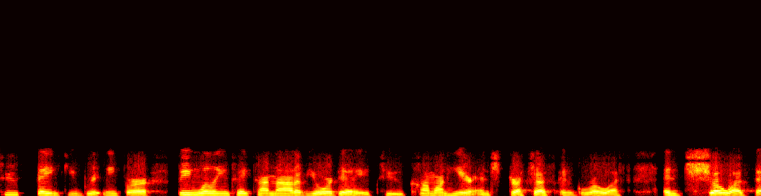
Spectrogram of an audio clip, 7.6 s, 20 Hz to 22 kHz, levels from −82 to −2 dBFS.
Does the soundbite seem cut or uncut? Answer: uncut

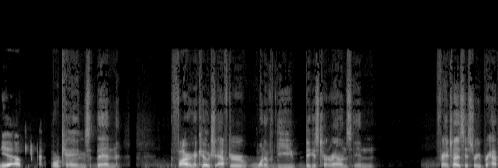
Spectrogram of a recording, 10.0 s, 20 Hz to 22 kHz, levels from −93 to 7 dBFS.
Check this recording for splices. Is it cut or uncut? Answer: uncut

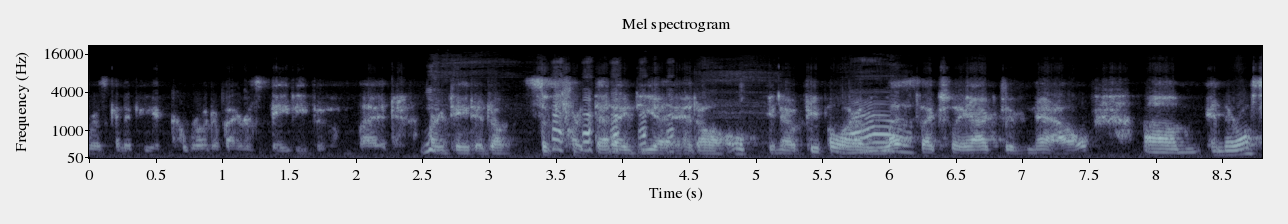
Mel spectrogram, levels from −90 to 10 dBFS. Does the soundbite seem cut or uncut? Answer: uncut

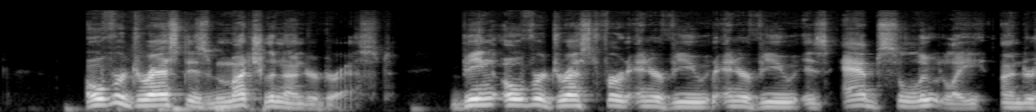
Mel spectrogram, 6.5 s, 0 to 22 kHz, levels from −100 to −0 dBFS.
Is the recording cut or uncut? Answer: cut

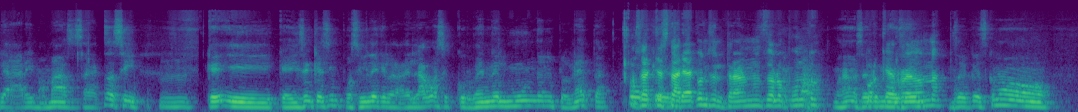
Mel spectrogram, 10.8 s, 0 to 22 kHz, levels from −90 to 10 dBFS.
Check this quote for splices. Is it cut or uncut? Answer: cut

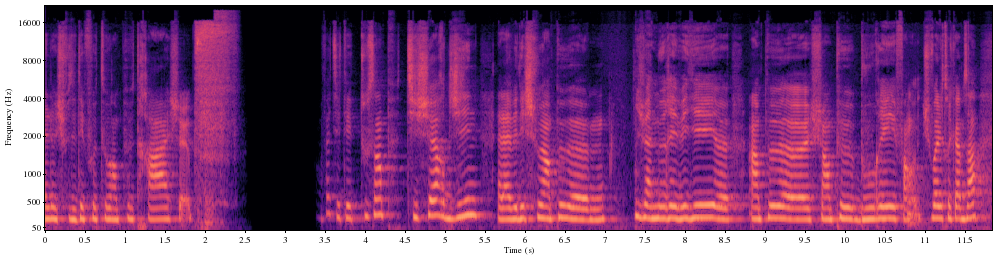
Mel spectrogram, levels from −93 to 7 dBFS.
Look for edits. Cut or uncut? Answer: uncut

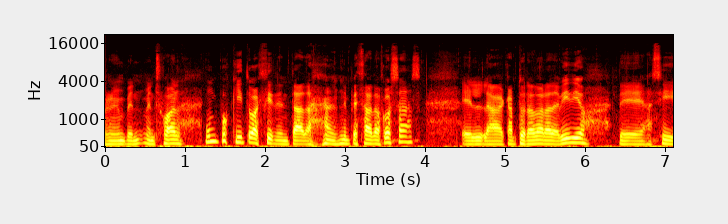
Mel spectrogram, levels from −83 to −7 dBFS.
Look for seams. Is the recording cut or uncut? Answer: cut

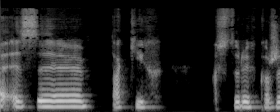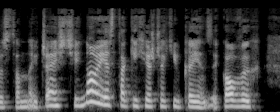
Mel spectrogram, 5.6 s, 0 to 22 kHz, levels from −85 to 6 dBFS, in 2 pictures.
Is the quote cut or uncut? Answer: uncut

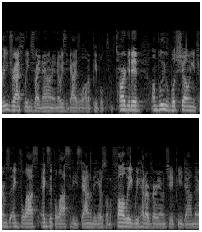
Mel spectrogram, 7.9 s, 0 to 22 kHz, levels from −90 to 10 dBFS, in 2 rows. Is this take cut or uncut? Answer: uncut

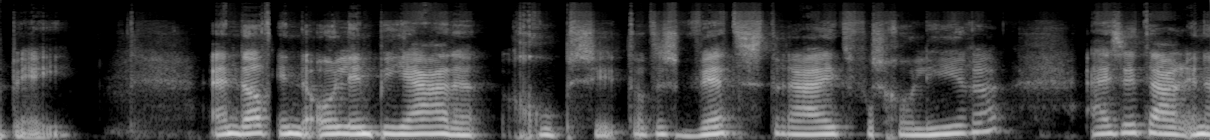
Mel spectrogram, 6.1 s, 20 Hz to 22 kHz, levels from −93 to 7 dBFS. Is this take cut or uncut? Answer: cut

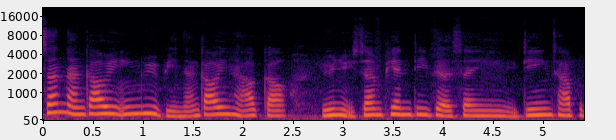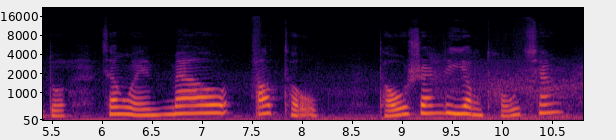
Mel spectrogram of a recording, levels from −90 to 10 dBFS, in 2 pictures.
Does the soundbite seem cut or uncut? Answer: uncut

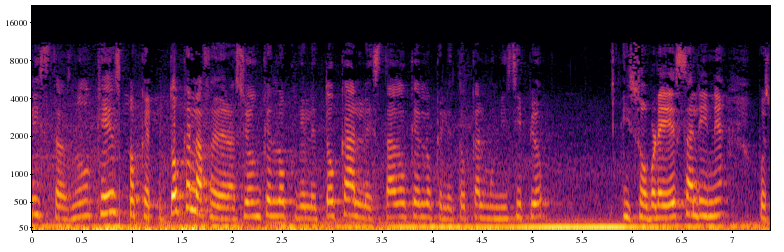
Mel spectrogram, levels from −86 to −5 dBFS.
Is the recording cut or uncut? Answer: uncut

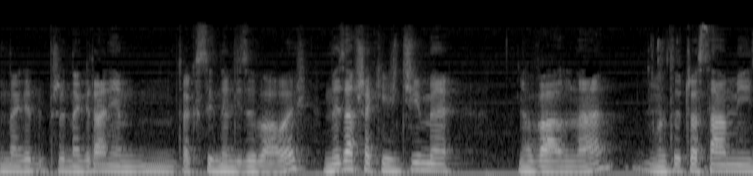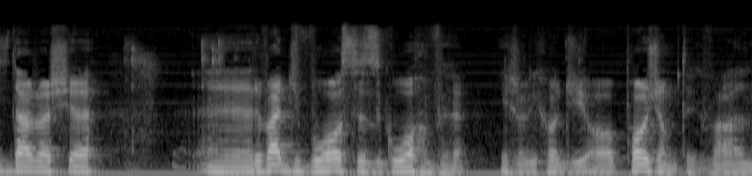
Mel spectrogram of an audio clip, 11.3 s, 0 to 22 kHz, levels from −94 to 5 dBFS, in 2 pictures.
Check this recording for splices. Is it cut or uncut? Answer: cut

